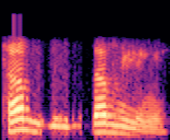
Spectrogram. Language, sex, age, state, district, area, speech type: Hindi, female, 30-45, Uttar Pradesh, Jaunpur, rural, conversation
